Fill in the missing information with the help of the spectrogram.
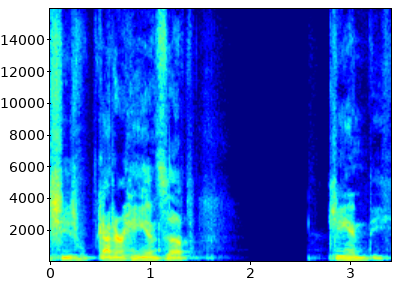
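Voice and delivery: ordinary talk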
